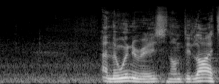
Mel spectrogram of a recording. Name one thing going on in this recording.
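A middle-aged man speaks loudly through a microphone.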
